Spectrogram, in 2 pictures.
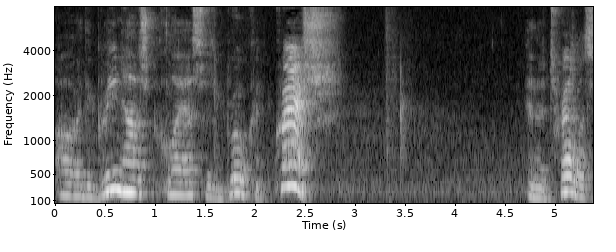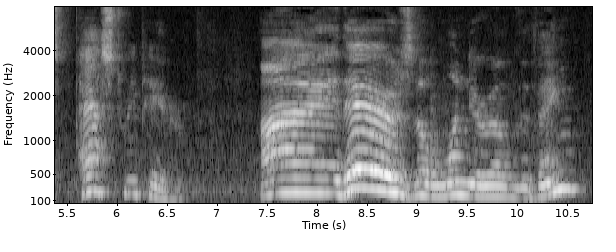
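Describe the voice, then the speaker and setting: A man giving a theatrical poetry recital, dramatic and suspenseful, with drawn-out phrases moving between hushed dips and loud peaks. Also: high-pitched, lively intonation. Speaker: poetry reader. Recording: distant, echoey room with faint hiss.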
